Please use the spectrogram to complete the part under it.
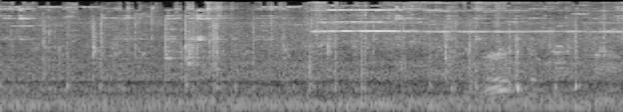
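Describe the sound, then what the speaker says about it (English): Horses in training walk along a street in the Wild West town of Tombstone, Arizona, their hooves clip-clopping faintly under steady background street noise. "these are horses in training"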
